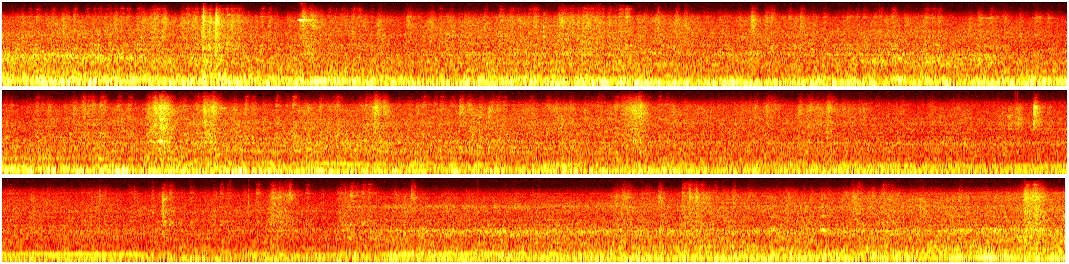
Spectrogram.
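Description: Transbus Dart SLF single-deck bus on the move, heard from inside the passenger saloon: a steady engine and driveline drone with short rattles and clicks from the interior. The engine note rises a little after about eleven seconds, then slowly falls away over the next ten seconds before settling.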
